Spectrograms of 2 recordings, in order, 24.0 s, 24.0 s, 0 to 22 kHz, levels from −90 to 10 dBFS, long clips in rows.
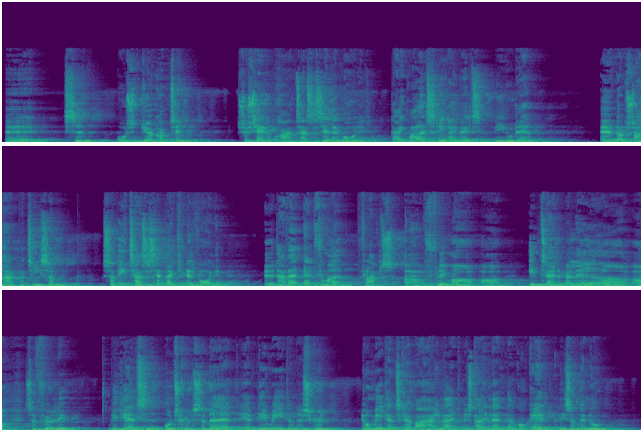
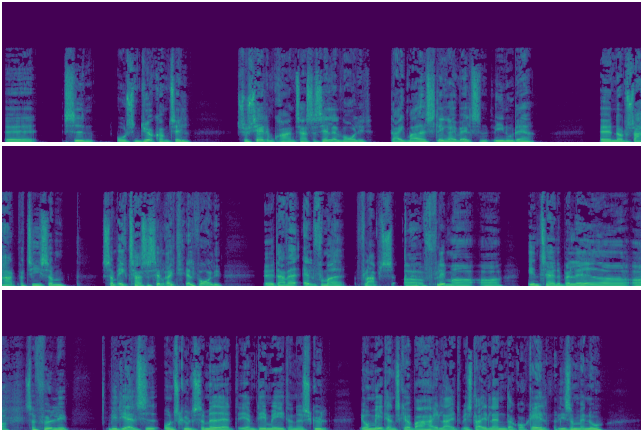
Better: second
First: room echo; slight; dies away in 1 s // off-mic speech; somewhat distant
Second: none

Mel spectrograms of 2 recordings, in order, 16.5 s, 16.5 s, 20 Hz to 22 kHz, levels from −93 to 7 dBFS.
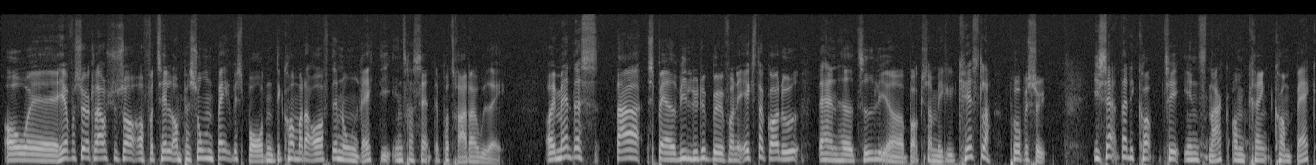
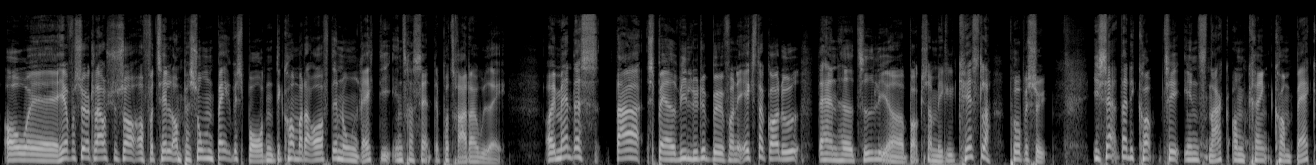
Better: second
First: hiss; faint; throughout; 25 dB below the speech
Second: none

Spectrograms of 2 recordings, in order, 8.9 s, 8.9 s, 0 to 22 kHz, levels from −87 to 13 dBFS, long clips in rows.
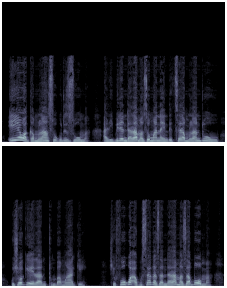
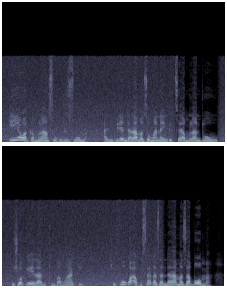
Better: first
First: none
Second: hiss; noticeable; until 3.5 s and from 4.5 to 7.5 s; 15 dB below the speech

